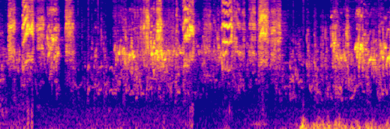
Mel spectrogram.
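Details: Colony of budgerigars including a breeding pair: dense bursts of harsh, high chirps and squawky chatter, dropping briefly quieter around the second second, with a soft low rumble near the end.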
